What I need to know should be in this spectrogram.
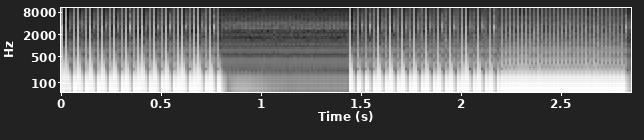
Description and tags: You know these Electronic Labs for kids & youngsters where one builts electronic circuits in a painting by numbers way by connecting patch-wires to springs on tastelessly colourful boards of components?
I tried and recorded some of the Audio-related Experiments - simple oscillators, siren, etc. from a Maxitronic 30 in One Kit.
I did not denoise them or cut/gate out the background hum which is quite noticable in parts (breaks) because I felt that it was part of the character of the sound. Apply your own noise reduction/noise gate if necessary.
